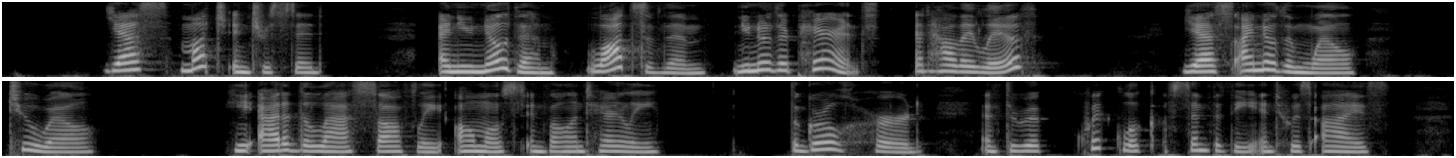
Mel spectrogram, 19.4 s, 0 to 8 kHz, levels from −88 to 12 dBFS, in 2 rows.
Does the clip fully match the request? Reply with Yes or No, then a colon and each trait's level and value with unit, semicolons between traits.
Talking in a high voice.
Yes: high, 210 Hz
